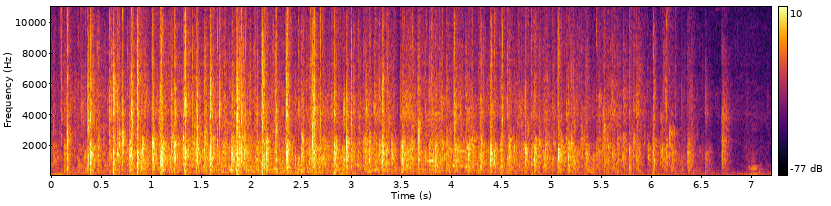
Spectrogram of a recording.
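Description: An audience claps warmly to welcome author Thomas Ricks at a book talk on Churchill and Orwell, a dense, sustained round of applause that tapers off near the end.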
